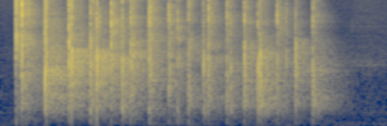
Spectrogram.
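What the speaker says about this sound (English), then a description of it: "How about we give a huge round of applause to everyone?" A small audience at a Lunar New Year celebration show claps after the performances, about a dozen distinct, crisp, near claps in an uneven rhythm that stop abruptly, leaving silence.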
